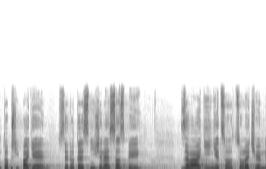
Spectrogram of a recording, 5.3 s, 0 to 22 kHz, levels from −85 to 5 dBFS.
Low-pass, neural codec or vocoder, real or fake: 10.8 kHz; none; real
